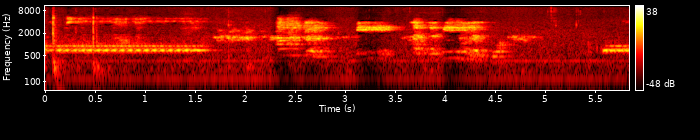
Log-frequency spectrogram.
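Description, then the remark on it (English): Someone's mobile phone ringtone plays a bright, melodic sequence of electronic tones during an online call, pulsing and shifting in pitch for several seconds, sounding thin and compressed as it comes through the call line. “That's not my phone.”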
